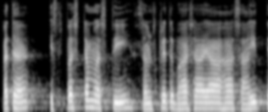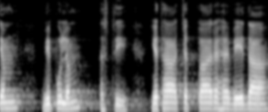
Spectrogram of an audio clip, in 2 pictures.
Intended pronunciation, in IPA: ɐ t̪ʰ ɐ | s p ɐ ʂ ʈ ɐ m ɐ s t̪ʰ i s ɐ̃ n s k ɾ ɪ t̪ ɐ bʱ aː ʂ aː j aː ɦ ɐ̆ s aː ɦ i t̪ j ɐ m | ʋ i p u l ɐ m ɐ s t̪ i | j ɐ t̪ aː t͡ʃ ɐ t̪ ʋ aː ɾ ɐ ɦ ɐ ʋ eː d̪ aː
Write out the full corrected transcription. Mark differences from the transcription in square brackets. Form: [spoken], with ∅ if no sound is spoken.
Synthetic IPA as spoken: ɐ t̪ʰ ɐ | s p ɐ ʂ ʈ ɐ m ɐ s [t̪] i s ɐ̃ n s k ɾ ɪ t̪ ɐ bʱ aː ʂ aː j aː ɦ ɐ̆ s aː ɦ i t̪ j ɐ m | ʋ i p u l ɐ m ɐ s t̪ i | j ɐ [t̪ʰ] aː t͡ʃ ɐ t̪ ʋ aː ɾ ɐ ɦ ɐ ʋ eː d̪ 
